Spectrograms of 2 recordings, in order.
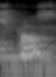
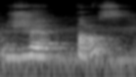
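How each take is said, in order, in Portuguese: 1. As palavras se juntam rapidamente formando uma só unidade. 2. Cada palavra é pronunciada separadamente e por completo. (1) "ela fala mais rapidinho" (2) "tudo separadinho"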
